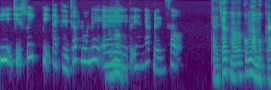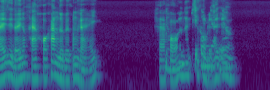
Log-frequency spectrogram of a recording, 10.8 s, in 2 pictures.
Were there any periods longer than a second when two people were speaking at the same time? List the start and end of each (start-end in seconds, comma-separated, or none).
8.7-10.0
